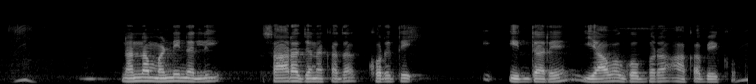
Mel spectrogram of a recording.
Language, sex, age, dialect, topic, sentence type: Kannada, male, 25-30, Central, agriculture, question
